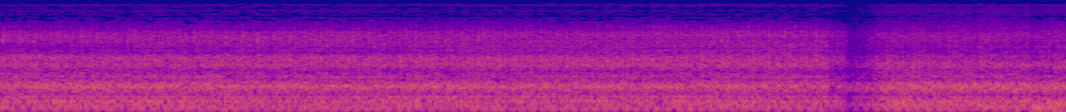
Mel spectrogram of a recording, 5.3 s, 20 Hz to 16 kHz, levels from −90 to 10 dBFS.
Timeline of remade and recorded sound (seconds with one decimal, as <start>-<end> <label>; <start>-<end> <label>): 0.0-0.8 recorded; 0.8-2.5 remade; 2.5-3.3 recorded; 3.3-5.3 remade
